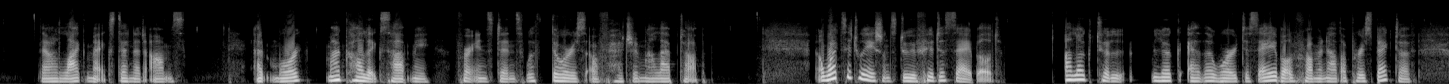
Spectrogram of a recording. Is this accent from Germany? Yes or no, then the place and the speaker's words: yes; Germany; also born or lived in Peru; I was born in Peru, but they moved to Germany because the basic conditions for disabled people were better here.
